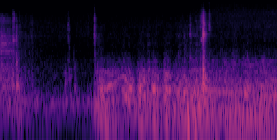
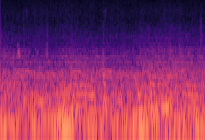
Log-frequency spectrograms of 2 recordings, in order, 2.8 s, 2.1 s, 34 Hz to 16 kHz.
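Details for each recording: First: Used luxury car, possibly with Multitronic gearbox, "service due" warning on; slight rattle for a couple of seconds on startup, timing chain or top end until oil reaches the top, then settles. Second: Sovereign Estate with a 3-litre V6, automatic and all-wheel drive, on a drive with no warning lights: a deep, even rumble at steady cruise with no knocks or misses; the engine is smooth and healthy.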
